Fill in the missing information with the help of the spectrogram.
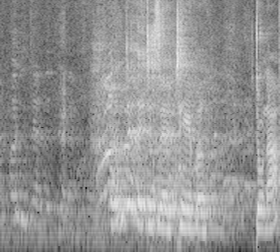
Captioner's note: audience member gasps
